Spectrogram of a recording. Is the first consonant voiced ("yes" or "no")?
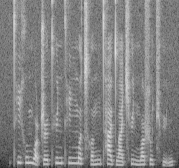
no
